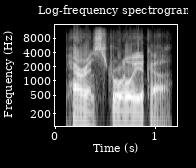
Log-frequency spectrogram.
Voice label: "perestroika", American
